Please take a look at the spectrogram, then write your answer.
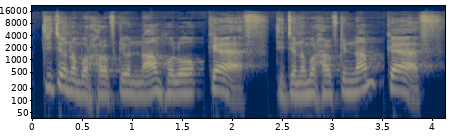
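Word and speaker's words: كاف: তৃতীয় নম্বর হরফটির নাম হলো কাফ। তৃতীয় নম্বর হরফটির নাম কাফ। কাফ উচ্চারণের ক্ষেত্রে অবশ্যই পাতলা করে উচ্চারণ করতে হবে। এবং তিন আলিফ টেনে পড়তে হবে।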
